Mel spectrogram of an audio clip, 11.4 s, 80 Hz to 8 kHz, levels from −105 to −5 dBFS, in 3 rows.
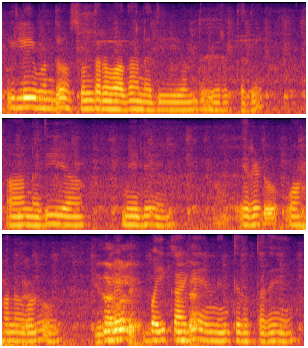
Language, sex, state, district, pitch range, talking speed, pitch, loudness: Kannada, female, Karnataka, Koppal, 170-185 Hz, 70 wpm, 180 Hz, -19 LUFS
